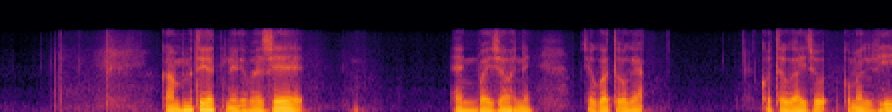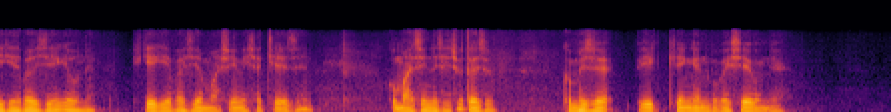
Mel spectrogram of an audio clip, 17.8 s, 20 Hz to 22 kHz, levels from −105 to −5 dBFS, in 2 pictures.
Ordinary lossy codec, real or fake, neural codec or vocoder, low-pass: none; fake; codec, 16 kHz, 0.8 kbps, ZipCodec; 7.2 kHz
